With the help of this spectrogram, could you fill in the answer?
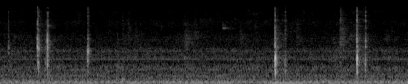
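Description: Fingertips of both hands tap keys on a hollow, beige 1990s Packard Bell plastic computer keyboard. Sparse, irregular, short, crisp clicks with a bright edge rise above a steady low hum. Each tap stops almost instantly, with a pause in the middle of the clip.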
